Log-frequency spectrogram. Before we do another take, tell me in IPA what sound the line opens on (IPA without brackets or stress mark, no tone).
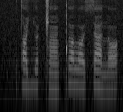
tˤ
